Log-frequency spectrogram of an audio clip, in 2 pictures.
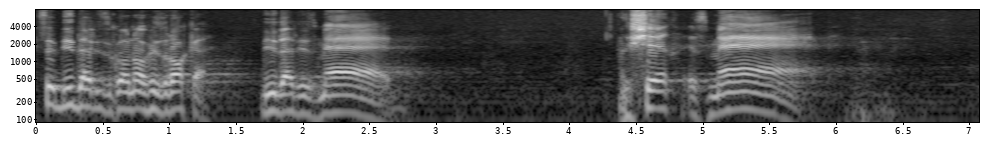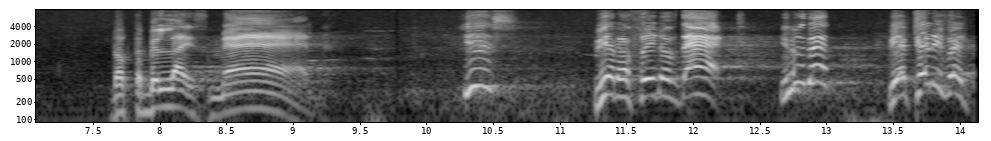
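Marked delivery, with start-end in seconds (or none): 0.2-9.4 mocking gossips. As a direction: drag it out like scoffing neighbours. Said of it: "What will people say?".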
